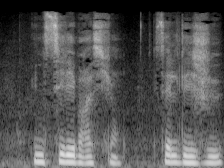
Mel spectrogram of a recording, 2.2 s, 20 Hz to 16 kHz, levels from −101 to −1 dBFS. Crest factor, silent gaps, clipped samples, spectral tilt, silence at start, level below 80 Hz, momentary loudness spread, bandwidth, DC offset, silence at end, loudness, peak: 16 dB; none; under 0.1%; -4.5 dB/octave; 0.35 s; -52 dBFS; 12 LU; 12.5 kHz; under 0.1%; 0 s; -22 LUFS; -6 dBFS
